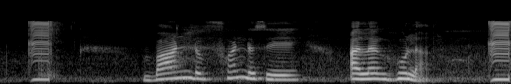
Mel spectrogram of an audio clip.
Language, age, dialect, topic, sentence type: Bhojpuri, 31-35, Western, banking, statement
